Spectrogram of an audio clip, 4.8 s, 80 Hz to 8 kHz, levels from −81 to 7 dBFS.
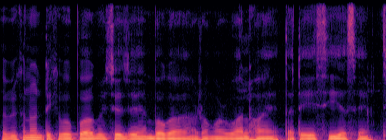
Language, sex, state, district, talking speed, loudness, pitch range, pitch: Assamese, male, Assam, Kamrup Metropolitan, 150 wpm, -16 LUFS, 95-105 Hz, 100 Hz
